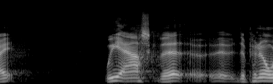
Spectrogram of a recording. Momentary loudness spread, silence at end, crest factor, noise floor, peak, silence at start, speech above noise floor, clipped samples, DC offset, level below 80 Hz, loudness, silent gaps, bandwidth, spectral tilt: 13 LU; 0 s; 18 dB; -76 dBFS; -10 dBFS; 0 s; 50 dB; under 0.1%; under 0.1%; -84 dBFS; -27 LUFS; 0.98-1.04 s; 12.5 kHz; -4.5 dB/octave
